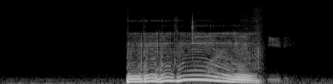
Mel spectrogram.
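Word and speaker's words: EDI: AI reminding me the airlock is a jar Ed Ed is the phonetic pronunciation of Eed e i for enhanced def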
